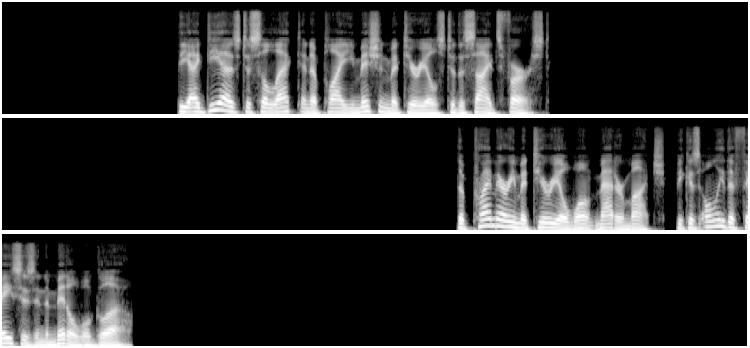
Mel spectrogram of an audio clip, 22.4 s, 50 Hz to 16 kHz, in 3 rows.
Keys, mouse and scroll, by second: 0.4 middle click, 3.1 click, 3.6 middle click, 5.0 shift+click, 5.5-7.4 middle drag, 8.7 click, 12.5-14.5 drag, 17.9 click, 19.4 click, 20.4 click, 21.4-22.3 drag.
